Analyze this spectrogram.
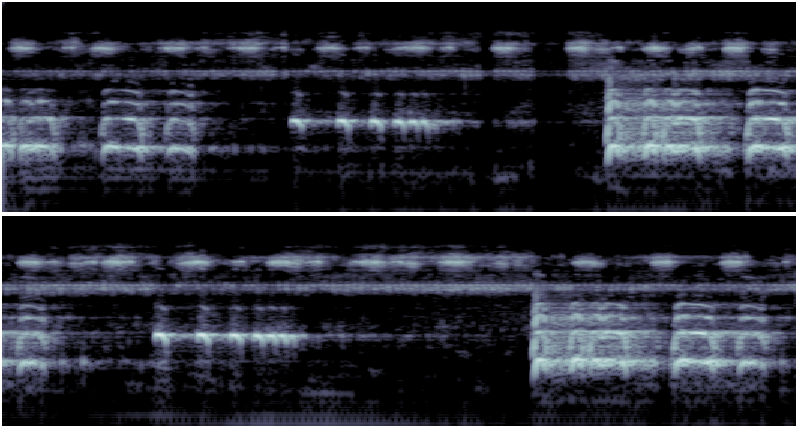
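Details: Forest owl calling: groups of three or four quick, stuttering, harmonic notes repeat in bursts several seconds apart. A steady, shrill chorus of insects runs throughout.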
